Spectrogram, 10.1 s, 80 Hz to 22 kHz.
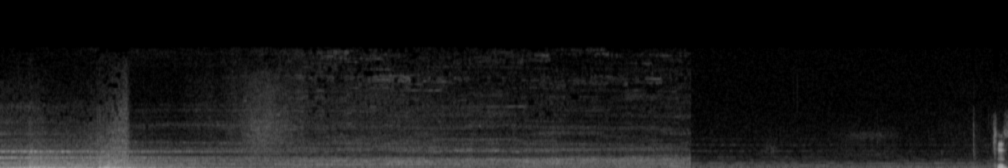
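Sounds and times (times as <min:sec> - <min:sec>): soft held drone: 0:00.0 - 0:07.0.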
